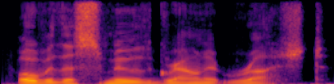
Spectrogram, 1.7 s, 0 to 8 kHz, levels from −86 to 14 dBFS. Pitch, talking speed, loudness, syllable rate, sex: 120 Hz, 215 wpm, -17 LUFS, 4.7 syllables/s, male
